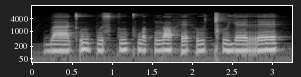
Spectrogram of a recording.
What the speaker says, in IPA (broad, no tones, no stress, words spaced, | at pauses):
baːkʼu pusku kʰwɔkŋɒ hɛhu ǀʰujɛːrɛ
